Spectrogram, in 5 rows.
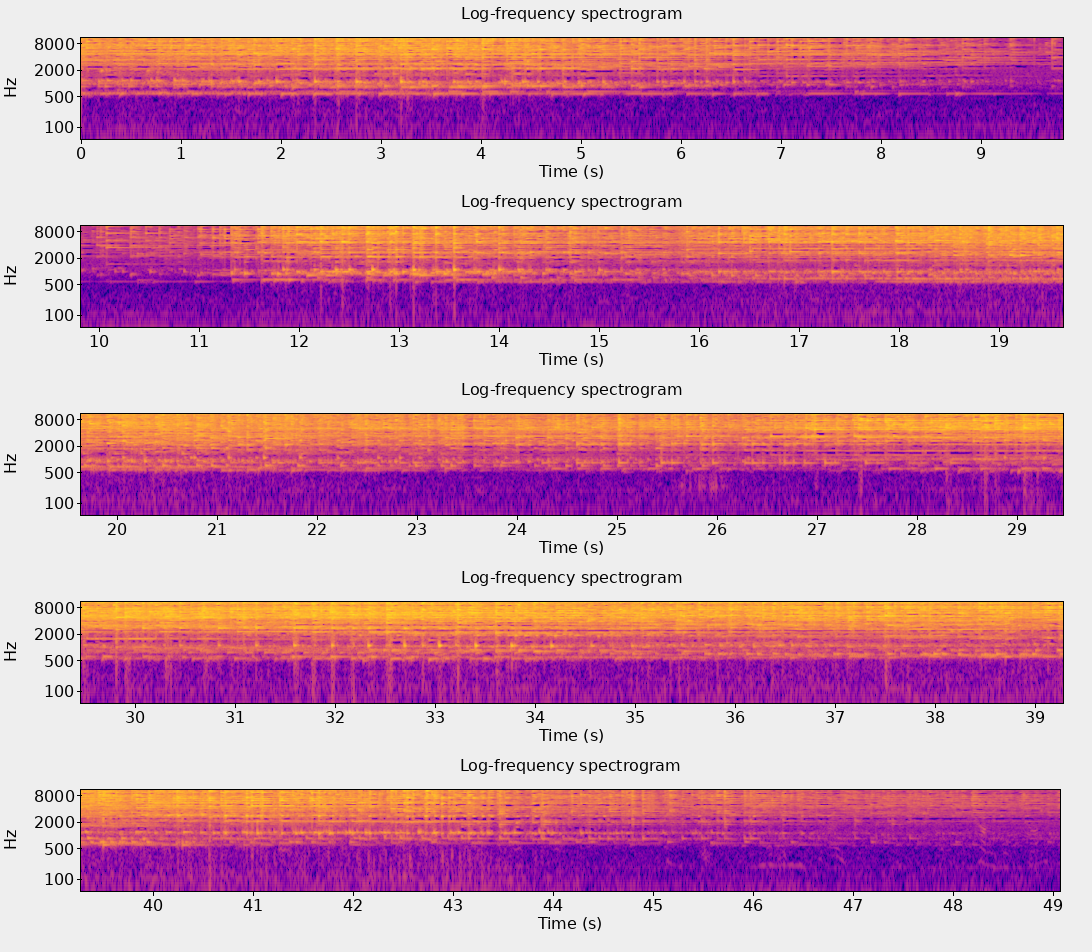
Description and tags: Flock of Sheep -Nov. 2011- Recorded with Zoom H2
field-recording, Sheep, Farm, Lamb, bleat, countryside, Switzerland, Flock, environmental-sounds, bell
